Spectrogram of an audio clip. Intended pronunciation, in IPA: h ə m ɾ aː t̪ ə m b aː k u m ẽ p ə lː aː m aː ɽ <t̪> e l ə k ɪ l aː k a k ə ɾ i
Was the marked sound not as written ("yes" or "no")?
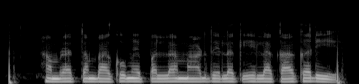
yes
